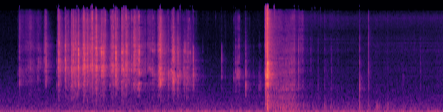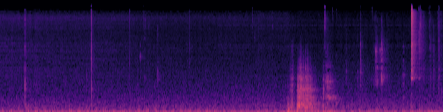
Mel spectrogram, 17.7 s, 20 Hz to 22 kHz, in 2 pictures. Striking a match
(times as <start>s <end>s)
0.4s 8.5s, 16.0s 17.7s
